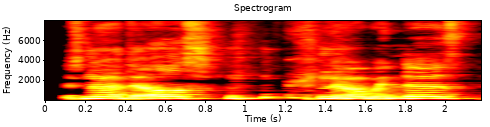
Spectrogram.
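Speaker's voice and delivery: laughing northern barkeep; giggly Yorkshire publican; northern accent. Acted. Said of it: "That's how they talk".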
